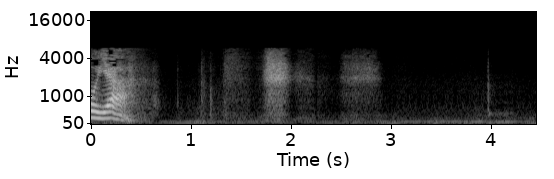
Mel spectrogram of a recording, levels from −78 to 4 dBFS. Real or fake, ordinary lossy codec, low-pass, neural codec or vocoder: fake; MP3, 24 kbps; 7.2 kHz; codec, 16 kHz in and 24 kHz out, 0.4 kbps, LongCat-Audio-Codec, fine tuned four codebook decoder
